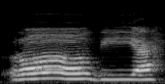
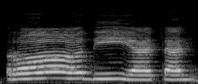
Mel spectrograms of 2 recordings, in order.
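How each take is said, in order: First: The word ends in a soft h sound. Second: The word ends with a full tan syllable. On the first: The reader stops on this word. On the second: The reading continues without stopping.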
